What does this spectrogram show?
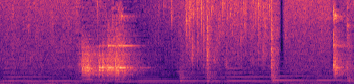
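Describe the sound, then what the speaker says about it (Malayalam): Cashews and raisins hit hot ghee in a pan for a Kerala parippu pradhaman, giving a brief sharp burst of sizzling followed by softer crackling and a few stirring scrapes, with no talking. "നെയ്യ് ചൂടായിട്ട് വന്നിട്ടുണ്ട് അണ്ടിപ്പരിപ്പ് ഇട്ട് കൊടുക്കാം"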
